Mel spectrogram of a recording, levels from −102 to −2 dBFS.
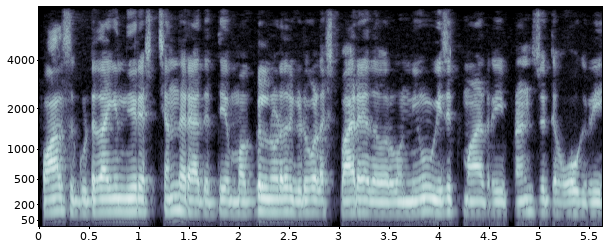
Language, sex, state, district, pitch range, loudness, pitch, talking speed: Kannada, male, Karnataka, Dharwad, 115-130 Hz, -18 LUFS, 125 Hz, 190 wpm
